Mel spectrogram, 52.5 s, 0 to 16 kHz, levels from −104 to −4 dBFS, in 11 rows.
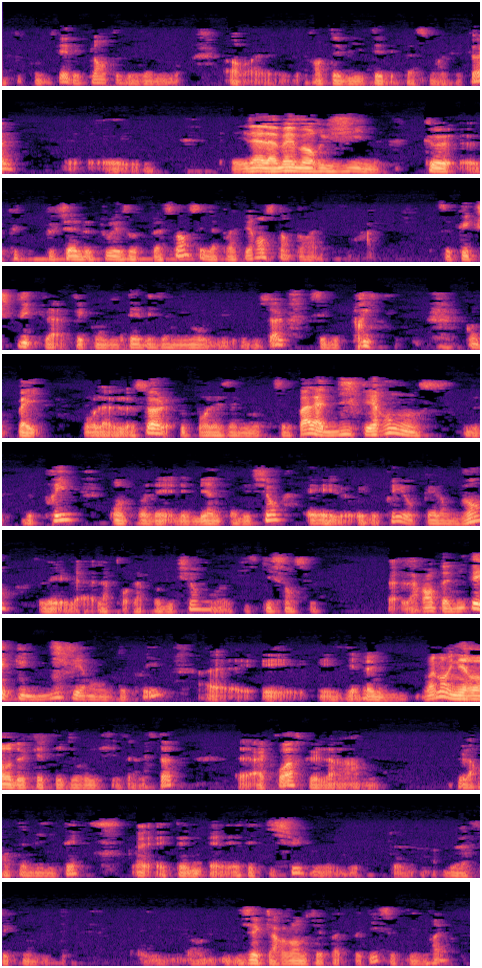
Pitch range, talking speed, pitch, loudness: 80-105 Hz, 145 wpm, 90 Hz, -26 LUFS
